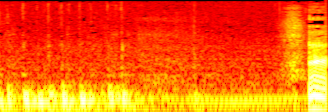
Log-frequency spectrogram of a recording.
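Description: Typing on a computer keyboard to enter a search, a quick run of many soft clicks during the first second or so, then a quieter, steadier stretch.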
